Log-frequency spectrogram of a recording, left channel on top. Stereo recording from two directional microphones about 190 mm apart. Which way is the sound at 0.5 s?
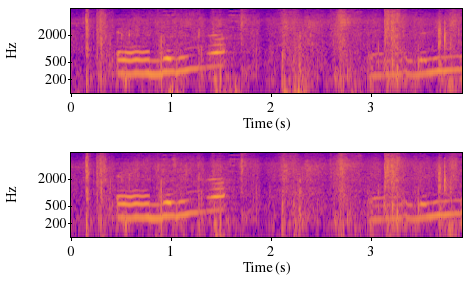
15° left (ahead or behind).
